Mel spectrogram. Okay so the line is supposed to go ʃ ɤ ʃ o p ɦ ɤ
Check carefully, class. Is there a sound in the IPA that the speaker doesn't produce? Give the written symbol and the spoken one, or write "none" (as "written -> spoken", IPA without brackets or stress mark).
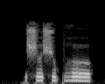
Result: none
